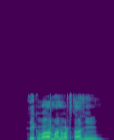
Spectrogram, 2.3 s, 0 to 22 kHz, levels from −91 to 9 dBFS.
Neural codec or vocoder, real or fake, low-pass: codec, 16 kHz in and 24 kHz out, 2.2 kbps, FireRedTTS-2 codec; fake; 7.2 kHz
